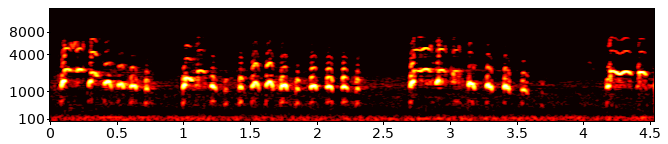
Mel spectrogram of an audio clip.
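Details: Wild bald eagle pair working on their NCTC nest on 30 January 2021. The female solicits mating with a chant of high, squeaky, descending chattering series, each run of quick staccato notes lasting about a second, with pauses between.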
